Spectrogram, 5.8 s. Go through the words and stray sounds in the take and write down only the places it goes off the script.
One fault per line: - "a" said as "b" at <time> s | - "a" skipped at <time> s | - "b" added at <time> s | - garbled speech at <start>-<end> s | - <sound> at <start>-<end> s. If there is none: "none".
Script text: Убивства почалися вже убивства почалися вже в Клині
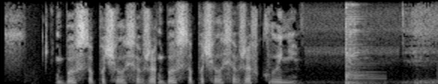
- thud at 4.6-5.2 s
